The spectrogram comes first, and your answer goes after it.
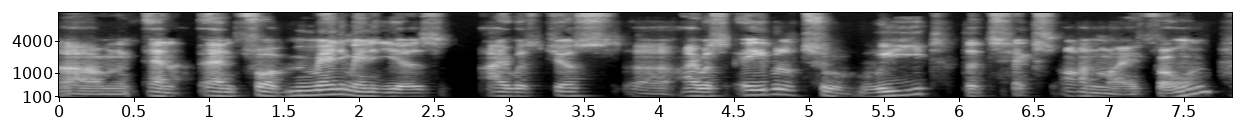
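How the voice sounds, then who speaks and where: Talking at a very slow pace with hardly any pauses, a man at a medium pitch keeps his intonation lively. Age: 60s. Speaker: app founder, blind advocate. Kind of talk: interview. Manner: halting, many fillers.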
